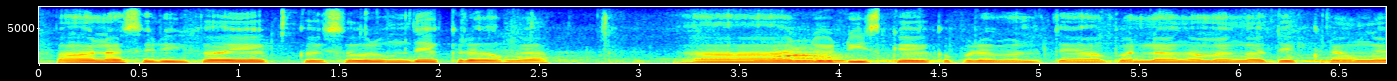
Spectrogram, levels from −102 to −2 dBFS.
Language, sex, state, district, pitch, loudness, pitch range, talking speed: Hindi, male, Uttar Pradesh, Deoria, 150 Hz, -26 LUFS, 145-165 Hz, 195 wpm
